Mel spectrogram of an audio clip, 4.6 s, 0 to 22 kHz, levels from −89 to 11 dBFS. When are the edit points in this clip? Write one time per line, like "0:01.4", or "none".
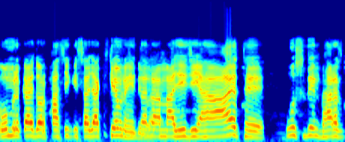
0:01.8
